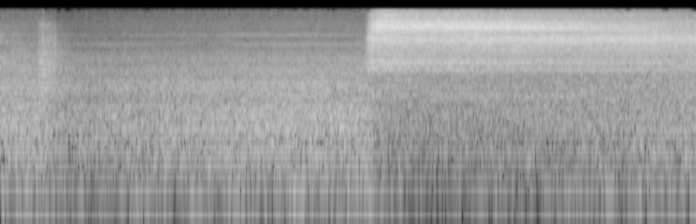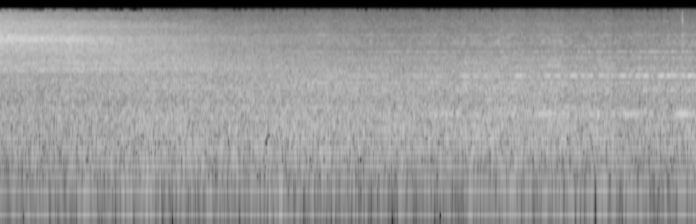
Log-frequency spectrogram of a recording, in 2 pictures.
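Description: Train running at a station with a steady rumble. About four seconds in, a sudden high hiss starts and fades away over several seconds; thin whining tones come in near the end.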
